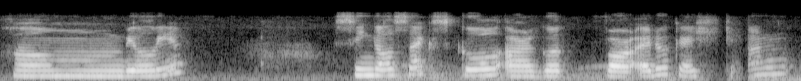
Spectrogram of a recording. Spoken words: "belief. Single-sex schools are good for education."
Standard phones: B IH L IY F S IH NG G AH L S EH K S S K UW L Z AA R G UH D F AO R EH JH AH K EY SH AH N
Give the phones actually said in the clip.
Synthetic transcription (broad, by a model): B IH L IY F S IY NG G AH L S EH K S S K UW L AA R G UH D F AO R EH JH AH K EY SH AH N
